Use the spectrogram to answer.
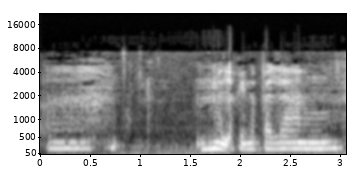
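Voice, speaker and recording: A woman's voice: lowish voice, completely flat delivery, slow pace, mellow. A woman with a Filipino accent playing a dutiful, self-sacrificing young schoolteacher in a radio drama. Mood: polite, reserved. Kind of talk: Tagalog radio drama acting. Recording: dull lo-fi radio, faint noise.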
